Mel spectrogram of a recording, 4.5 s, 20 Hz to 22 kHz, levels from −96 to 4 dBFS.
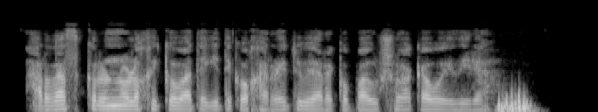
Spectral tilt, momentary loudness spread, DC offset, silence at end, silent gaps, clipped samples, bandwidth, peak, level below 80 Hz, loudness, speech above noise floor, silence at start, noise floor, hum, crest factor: -6.5 dB/octave; 7 LU; under 0.1%; 0.45 s; none; under 0.1%; 8 kHz; -4 dBFS; -46 dBFS; -24 LUFS; 20 dB; 0.2 s; -43 dBFS; none; 20 dB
